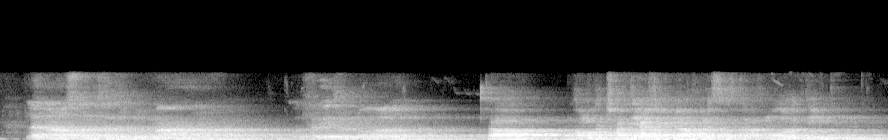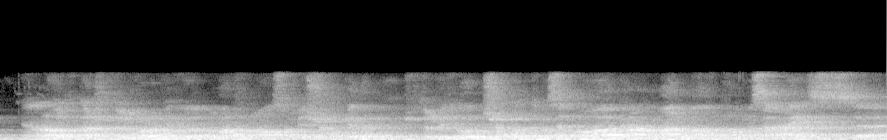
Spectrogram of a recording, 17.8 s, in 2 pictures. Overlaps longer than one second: none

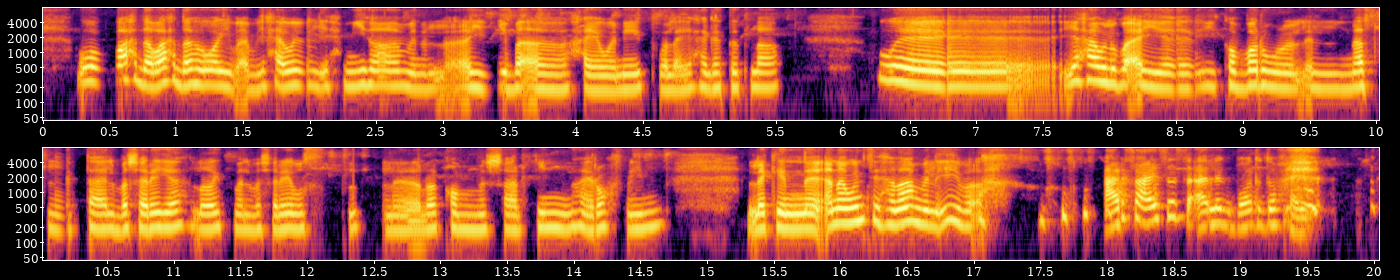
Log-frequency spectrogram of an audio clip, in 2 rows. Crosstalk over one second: none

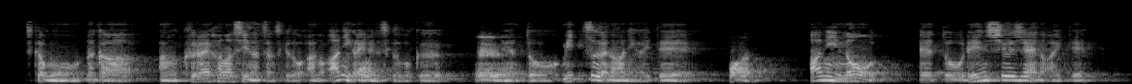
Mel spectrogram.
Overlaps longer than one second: none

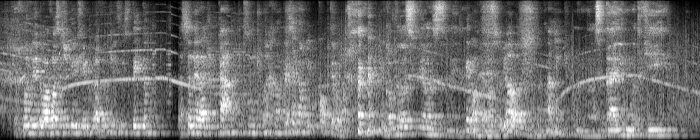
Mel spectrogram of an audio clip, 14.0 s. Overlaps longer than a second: none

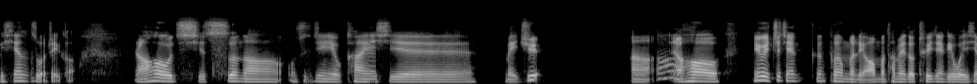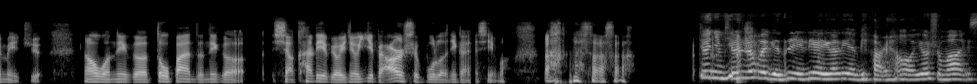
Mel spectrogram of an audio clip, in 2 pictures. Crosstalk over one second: none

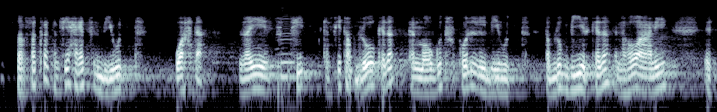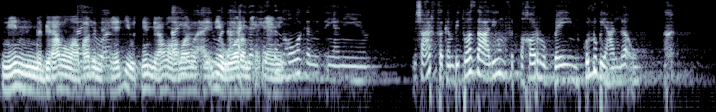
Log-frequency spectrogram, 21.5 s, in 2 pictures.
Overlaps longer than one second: present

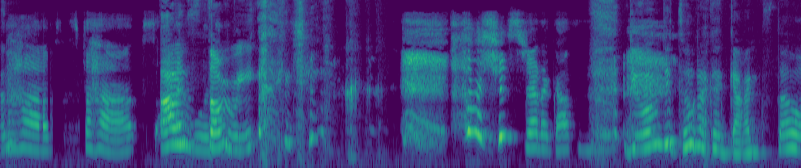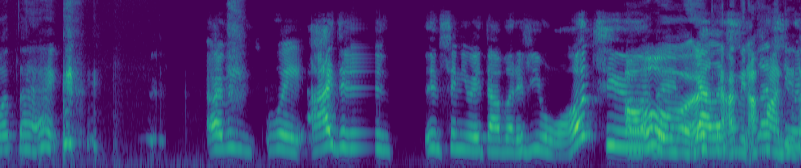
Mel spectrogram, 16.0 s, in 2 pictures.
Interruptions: present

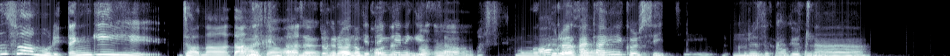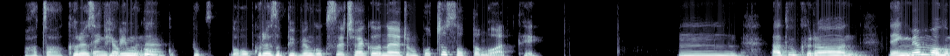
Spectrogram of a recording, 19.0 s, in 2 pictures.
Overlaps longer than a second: present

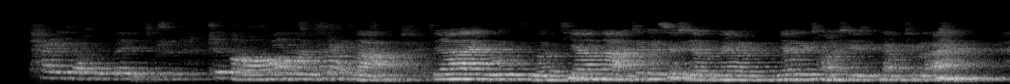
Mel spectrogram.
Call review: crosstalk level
present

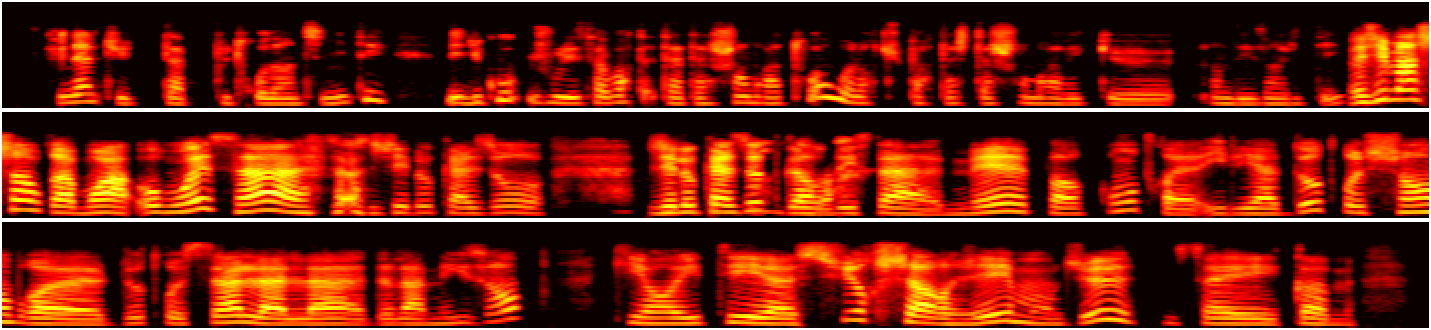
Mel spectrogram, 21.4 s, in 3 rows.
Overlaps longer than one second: none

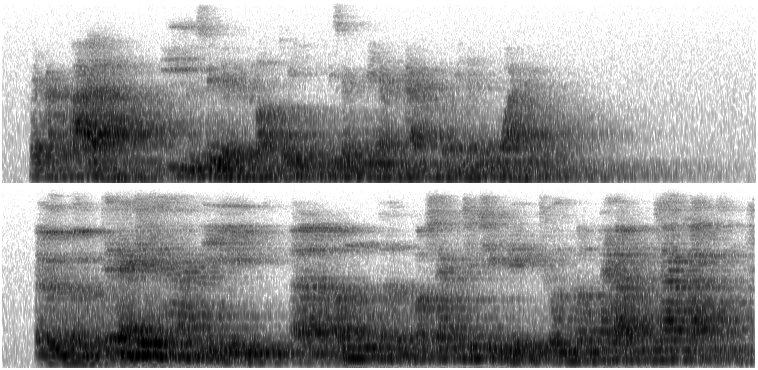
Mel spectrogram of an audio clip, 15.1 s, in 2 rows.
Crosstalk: none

